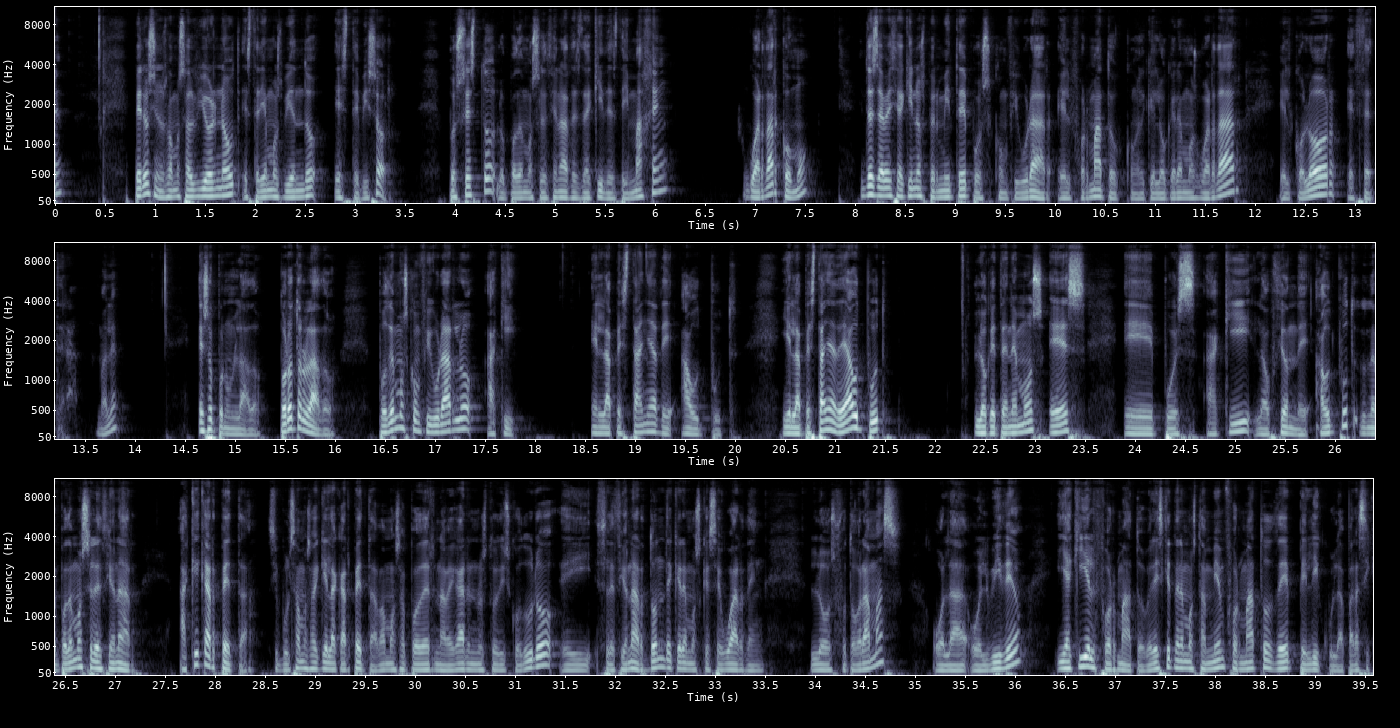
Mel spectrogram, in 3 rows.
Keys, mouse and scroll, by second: 0.0 click, 4.6 click, 7.2 click, 14.1 click, 18.1 click, 24.0 click, 28.9 click, 33.8 click, 36.3 click.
